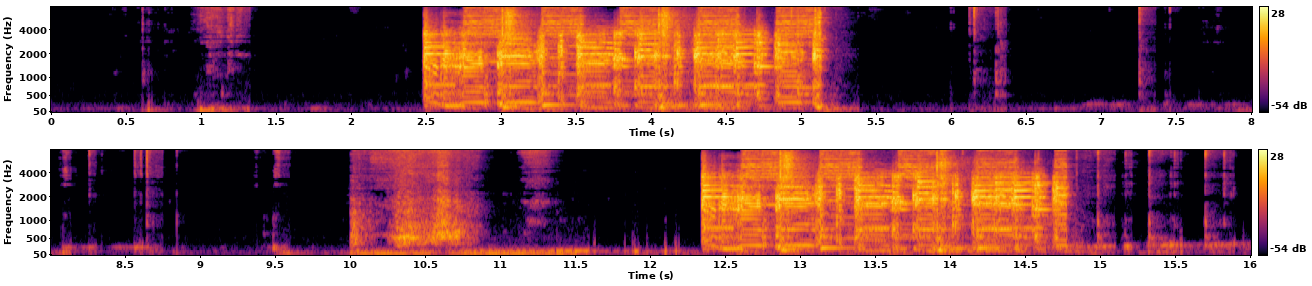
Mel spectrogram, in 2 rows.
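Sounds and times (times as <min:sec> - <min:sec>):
music: 0:02.5 - 0:05.3, 0:12.3 - 0:14.8.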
